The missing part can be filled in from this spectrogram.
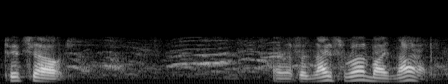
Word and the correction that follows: Kopp: Check that thing. Kopp, Tyler Kopp, if I get his name right.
